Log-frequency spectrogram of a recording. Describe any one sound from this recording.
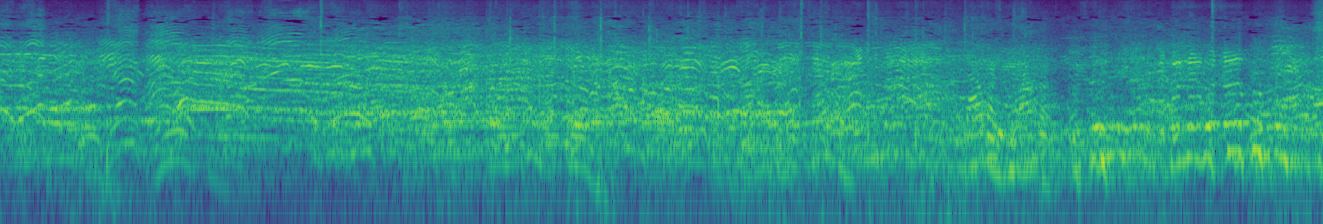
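A man shouts and cheers excitedly nearby.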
